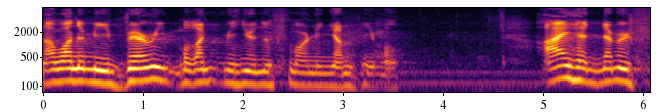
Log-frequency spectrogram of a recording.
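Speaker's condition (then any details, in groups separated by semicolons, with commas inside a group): Severe speech impediment; white woman taught tongue movement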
